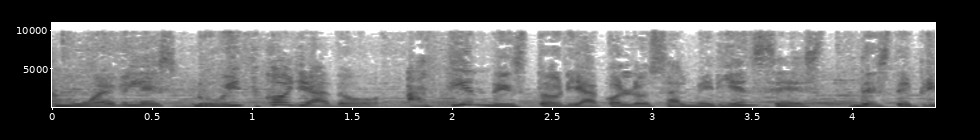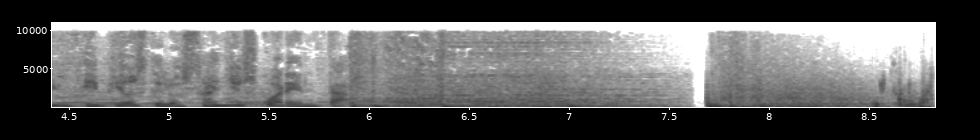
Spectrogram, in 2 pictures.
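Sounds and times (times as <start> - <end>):
speech: 0.2 - 6.2
rumbling blast: 7.7 - 8.7
loud dense explosion sound effect: 7.7 - 8.8.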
